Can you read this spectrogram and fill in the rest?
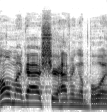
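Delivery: high, gushing excitement; mother-in-law spoiling the surprise, gushing and high; excited mother-in-law. Retold or imitated.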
